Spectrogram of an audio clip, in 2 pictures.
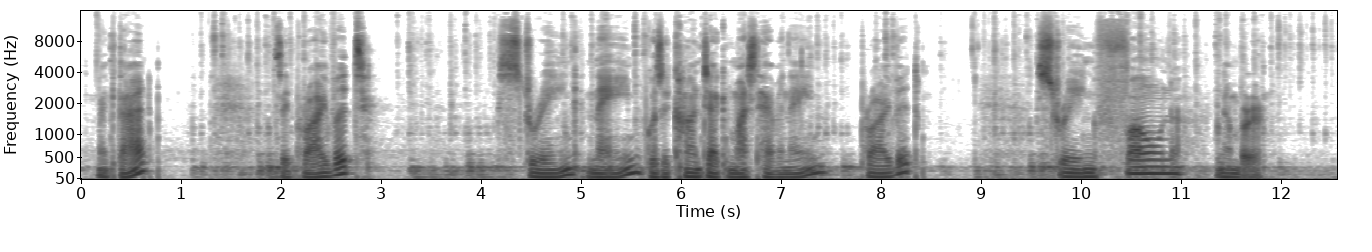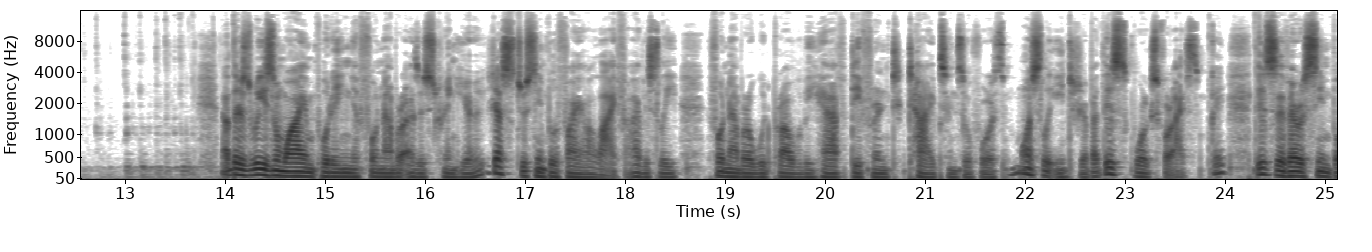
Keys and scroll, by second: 8.1 Return.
